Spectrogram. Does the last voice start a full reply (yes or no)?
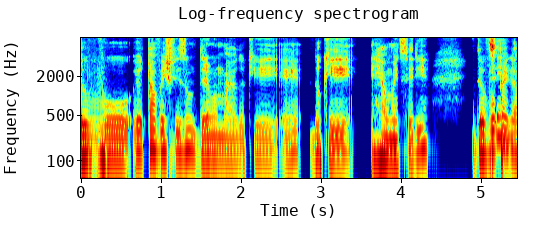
no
